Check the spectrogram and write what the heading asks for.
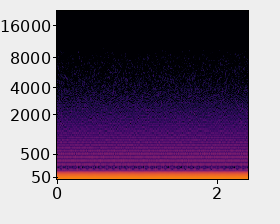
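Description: Faint steady electrical hum with light hiss: the recording's background noise floor, with no other sound.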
